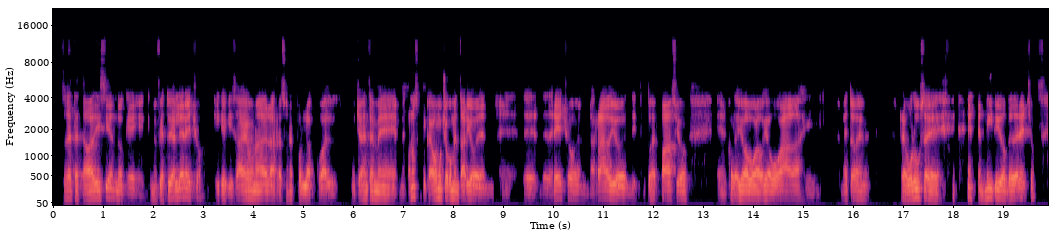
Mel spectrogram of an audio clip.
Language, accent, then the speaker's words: Spanish; San Juan, Puerto Rico; also born or lived in St. Thomas / Mayagüez; yo soy natural de Río Piedra, en Cupey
